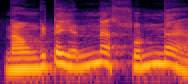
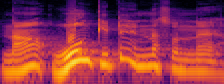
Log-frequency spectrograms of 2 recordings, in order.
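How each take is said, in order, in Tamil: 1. அழுத்தம் 'சொன்னேன்'ங்கிற வார்த்தைக்கு விழுது. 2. அழுத்தம் 'உன்'னு சொல்ற வார்த்தைக்கு விழுது. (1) "நான் உன்கிட்ட சொன்னத நீ காது குடுத்து கேட்கவே இல்ல" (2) "நான் உங்கள ஸ்ட்ரெஸ் பண்ணி"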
